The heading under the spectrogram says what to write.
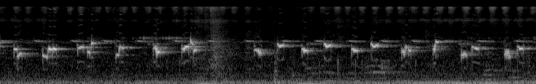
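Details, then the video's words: Lure recording of a sooty-headed bulbul, used to make other bulbuls agitated: crisp, quickly repeated falling whistled notes, evenly spaced, with a short noisy rustle near the middle. "suara pancingan trucukan gacor"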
